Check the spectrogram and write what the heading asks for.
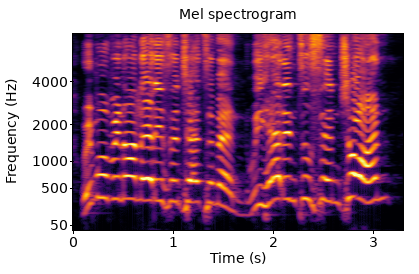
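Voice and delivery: high, projected stage introduction; event announcer. Real, not acted. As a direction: announce the next act to the crowd. Announcer introducing the next act.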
